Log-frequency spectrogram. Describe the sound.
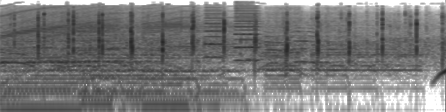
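A group claps together in a loose, scattered burst of applause, individual claps sharp and fairly close, with a low murmur underneath and a rising voice-like sound at the very end.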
